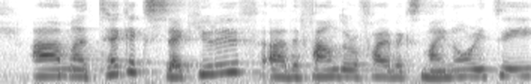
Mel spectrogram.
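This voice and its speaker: A woman with a Dominican accent, medium pitch, and ordinary pitch variation. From Dominican Republic, Santo Domingo. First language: Spanish. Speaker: tech executive and founder. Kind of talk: interview.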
